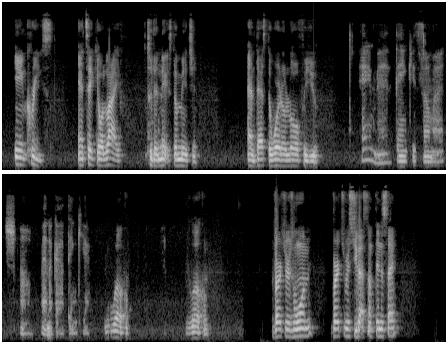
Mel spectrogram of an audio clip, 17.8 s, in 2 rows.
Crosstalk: none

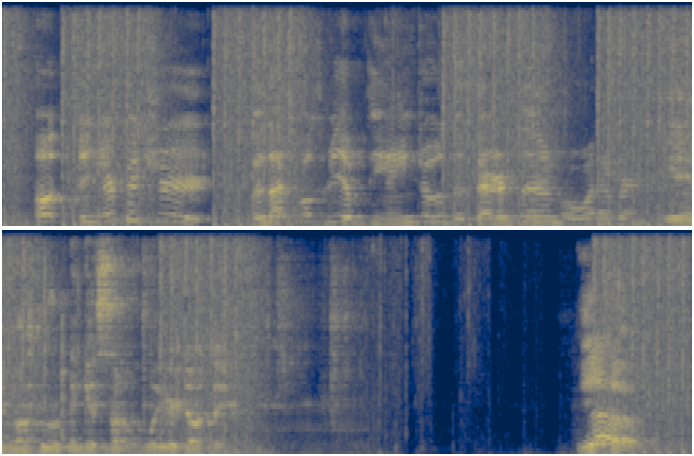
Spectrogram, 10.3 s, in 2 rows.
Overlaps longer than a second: none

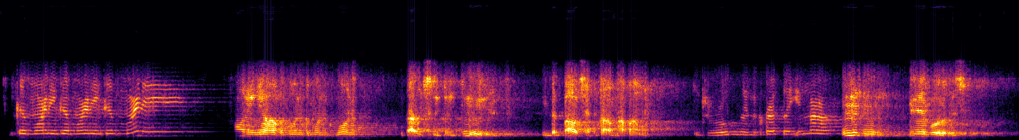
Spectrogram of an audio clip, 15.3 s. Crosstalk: none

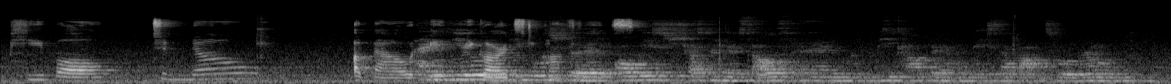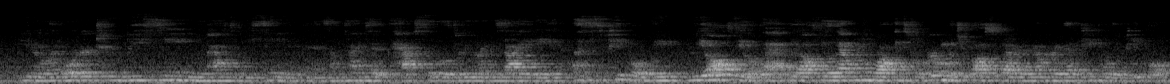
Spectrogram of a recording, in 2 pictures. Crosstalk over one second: present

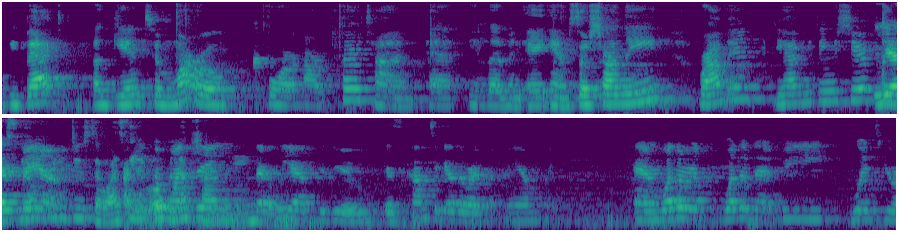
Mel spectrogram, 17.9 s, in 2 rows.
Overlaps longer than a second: present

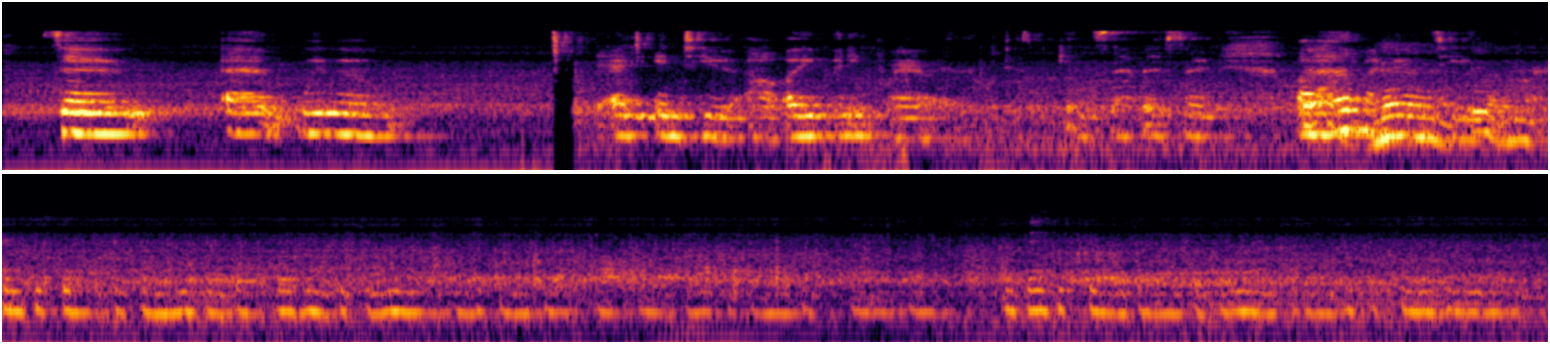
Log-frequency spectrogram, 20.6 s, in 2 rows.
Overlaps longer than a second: present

